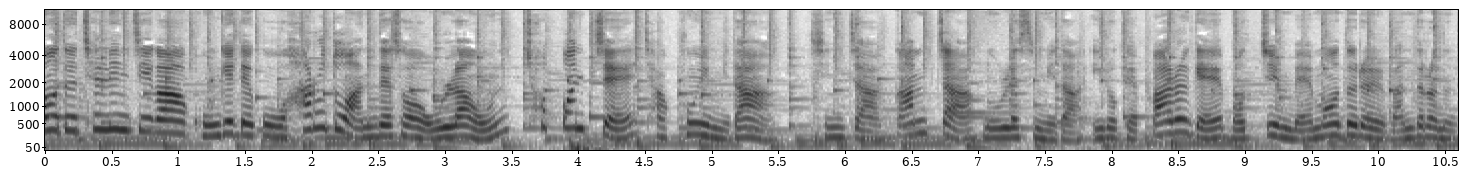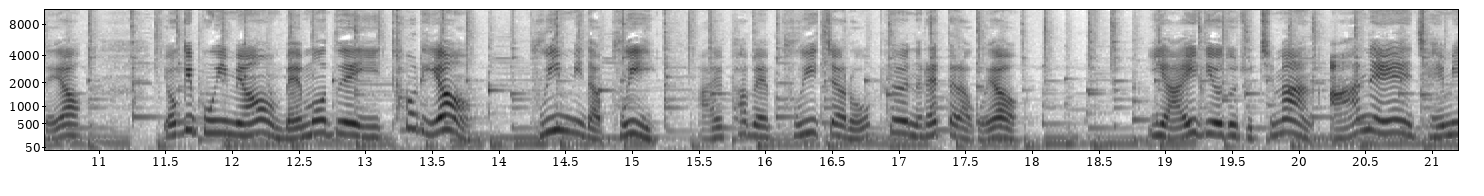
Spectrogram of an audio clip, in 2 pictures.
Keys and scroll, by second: 18.8 super+z.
